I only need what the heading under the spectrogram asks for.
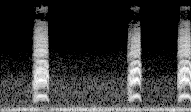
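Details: Raven at Ocean Beach in San Francisco giving three loud, harsh, grating caws, the first alone and the last two closer together, over a faint low rumble of surf or wind.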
